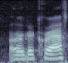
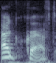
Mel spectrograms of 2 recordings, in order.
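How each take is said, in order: First: The word begins with an 'ar' sound. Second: The word begins with an 'ag' sound. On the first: The speaker calls it wrong. "just assumed it was Argacraft or like, but I, I knew it wasn't because it sounded wrong" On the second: The speaker calls it right. "I now know how to pronounce that properly"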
